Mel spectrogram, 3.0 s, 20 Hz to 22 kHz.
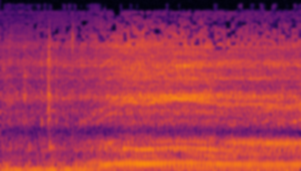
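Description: A 2019 Triumph Street Triple RS revs up loudly and close, its engine and intake noise rising in pitch after a second and holding a strong, climbing roar.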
